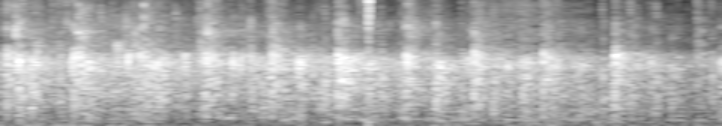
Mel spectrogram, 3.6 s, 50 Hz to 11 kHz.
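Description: Crowd clapping for competitors at a 2018 televised mixed team bowling event, a continuous even wash of applause from a large audience, moderately loud and unbroken.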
